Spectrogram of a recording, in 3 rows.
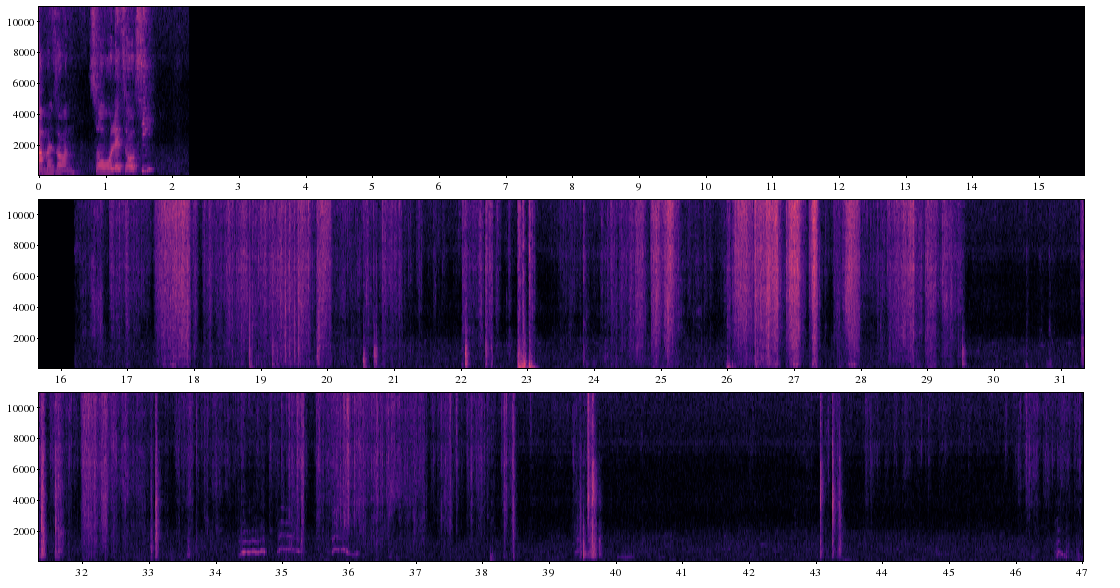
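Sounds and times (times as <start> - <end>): packaging rustling and scraping: 16.3 - 23.0, 23.6 - 29.6, 31.3 - 38.6.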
